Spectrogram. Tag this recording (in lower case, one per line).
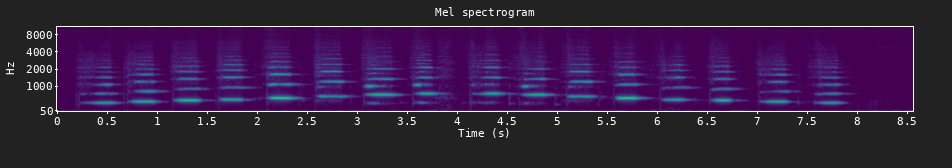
woodwind instrument
music
musical instrument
